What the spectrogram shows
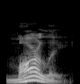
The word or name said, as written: marly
